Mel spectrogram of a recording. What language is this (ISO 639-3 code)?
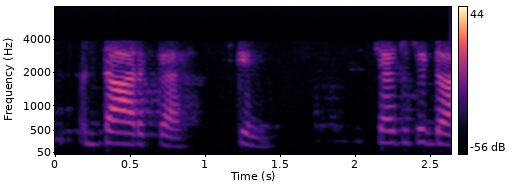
pan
